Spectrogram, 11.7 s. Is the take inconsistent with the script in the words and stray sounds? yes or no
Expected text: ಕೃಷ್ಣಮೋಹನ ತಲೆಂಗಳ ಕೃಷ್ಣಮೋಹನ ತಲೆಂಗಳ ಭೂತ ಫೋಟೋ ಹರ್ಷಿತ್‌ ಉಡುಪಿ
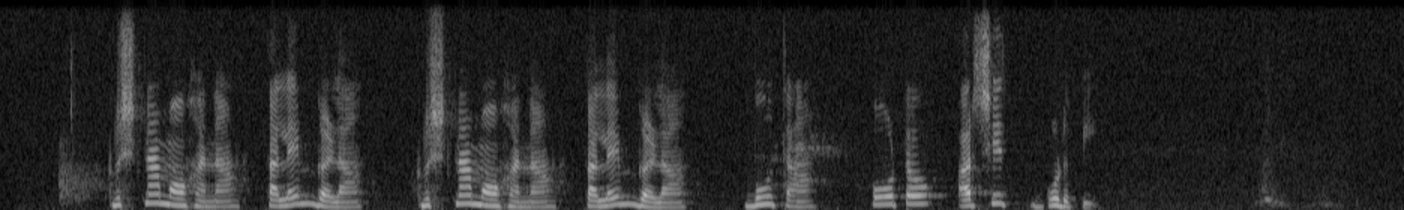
yes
